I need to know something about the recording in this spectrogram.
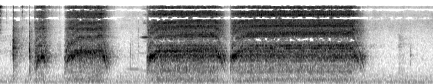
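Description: A food chopper whirs loudly in short bursts.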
